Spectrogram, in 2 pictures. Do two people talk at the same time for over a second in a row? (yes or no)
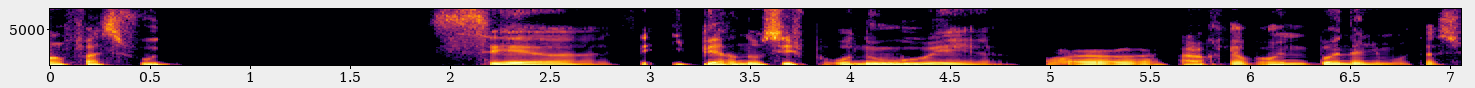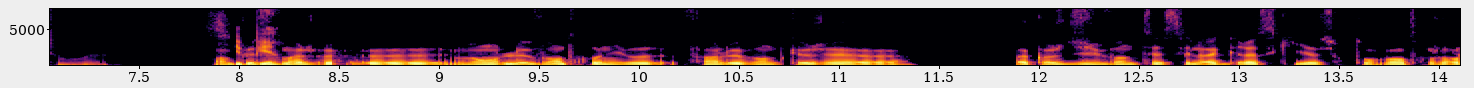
no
